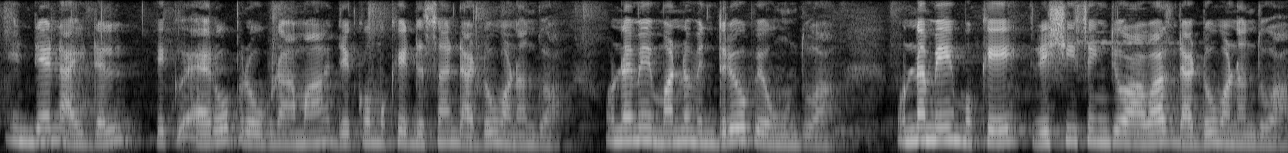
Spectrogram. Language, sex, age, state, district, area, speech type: Sindhi, female, 60+, Maharashtra, Thane, urban, spontaneous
